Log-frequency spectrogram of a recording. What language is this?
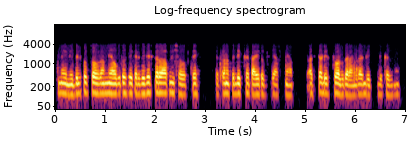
Punjabi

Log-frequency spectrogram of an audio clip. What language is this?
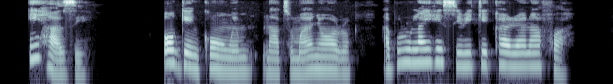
Igbo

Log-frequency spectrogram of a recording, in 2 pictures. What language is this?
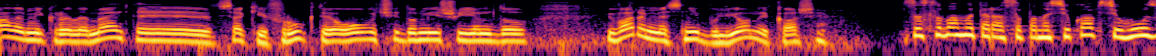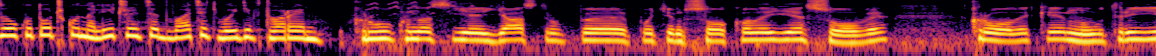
Ukrainian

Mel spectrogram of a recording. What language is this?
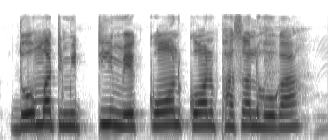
Maithili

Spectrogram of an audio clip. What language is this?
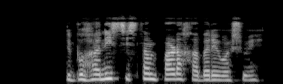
Pashto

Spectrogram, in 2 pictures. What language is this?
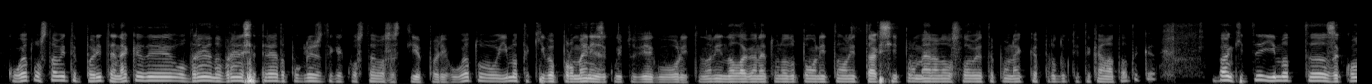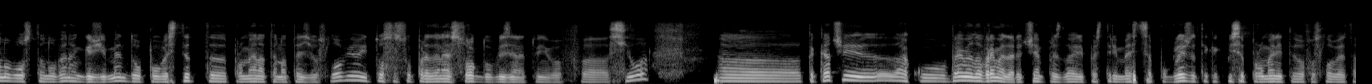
Bulgarian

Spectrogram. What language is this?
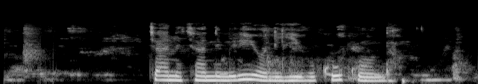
Kinyarwanda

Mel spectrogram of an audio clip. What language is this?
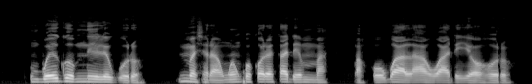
Igbo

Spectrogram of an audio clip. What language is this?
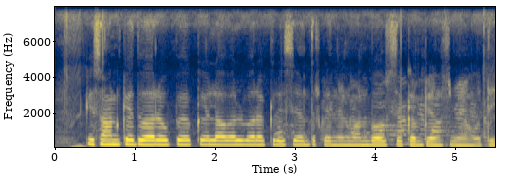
Magahi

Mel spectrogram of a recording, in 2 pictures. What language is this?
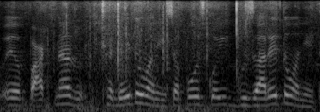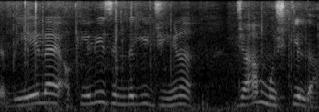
Sindhi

